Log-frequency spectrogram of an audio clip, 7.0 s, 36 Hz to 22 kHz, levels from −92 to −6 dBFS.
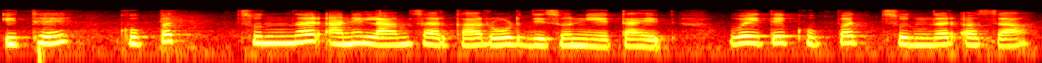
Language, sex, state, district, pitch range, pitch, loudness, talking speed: Marathi, female, Maharashtra, Solapur, 230-275 Hz, 250 Hz, -17 LUFS, 130 wpm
